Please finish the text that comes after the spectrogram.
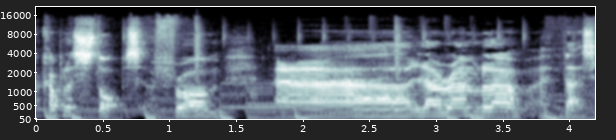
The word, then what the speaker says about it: La Rambla: It's pretty easy, it's well connected, it's about a couple of stops from La Rambla, that's how you pronounce it.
